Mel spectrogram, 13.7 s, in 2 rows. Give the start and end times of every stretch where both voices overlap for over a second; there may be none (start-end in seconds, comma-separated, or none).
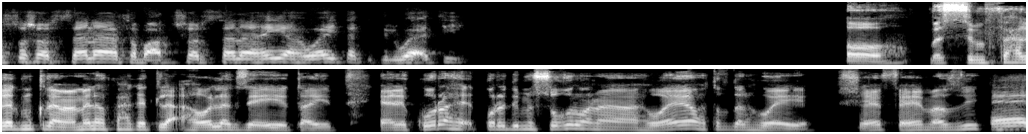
none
